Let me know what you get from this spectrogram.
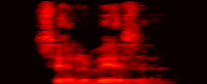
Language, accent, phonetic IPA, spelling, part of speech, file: Catalan, Valencia, [seɾˈve.za], cervesa, noun, LL-Q7026 (cat)-cervesa.wav
- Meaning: beer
